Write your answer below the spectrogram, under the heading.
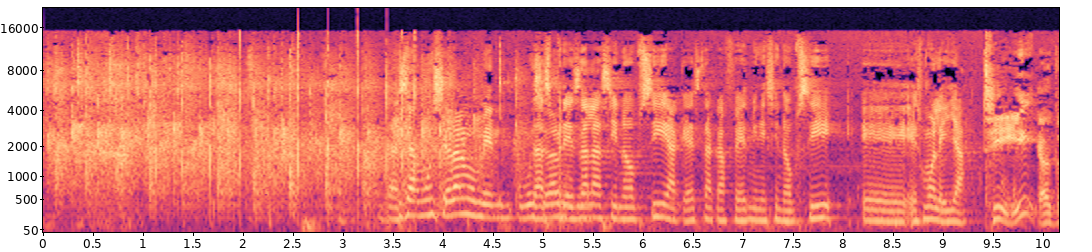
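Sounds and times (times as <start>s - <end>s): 
applause: 0.0s - 5.2s
speech: 3.4s - 10.1s.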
